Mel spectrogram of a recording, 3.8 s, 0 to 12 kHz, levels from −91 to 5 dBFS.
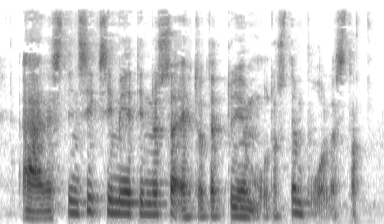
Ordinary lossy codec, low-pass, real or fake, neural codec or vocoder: AAC, 64 kbps; 9.9 kHz; real; none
